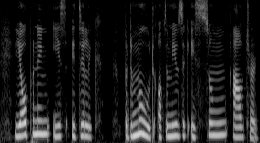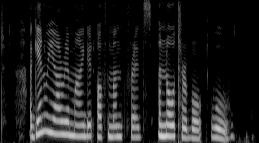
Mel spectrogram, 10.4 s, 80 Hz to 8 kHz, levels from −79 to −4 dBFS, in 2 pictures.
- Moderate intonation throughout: Yes, average, 3.0 semitones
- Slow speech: Yes, slow, 120 wpm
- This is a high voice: Yes, high, 225 Hz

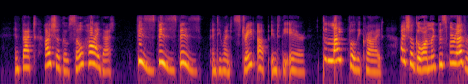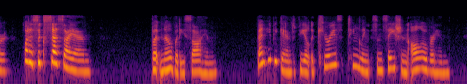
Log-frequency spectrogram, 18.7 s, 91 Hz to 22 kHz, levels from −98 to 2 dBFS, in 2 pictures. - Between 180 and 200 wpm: No, average, 165 wpm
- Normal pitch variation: No, wide, 7.8 semitones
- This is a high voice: Yes, high, 245 Hz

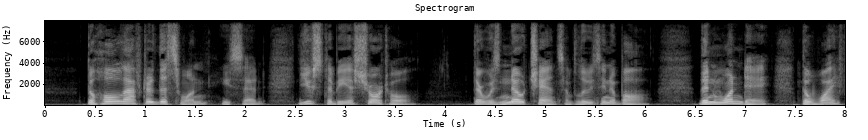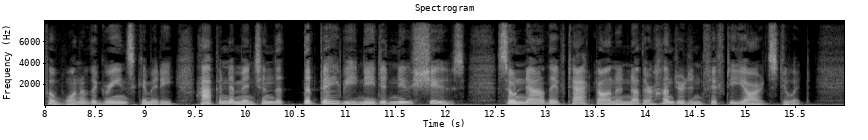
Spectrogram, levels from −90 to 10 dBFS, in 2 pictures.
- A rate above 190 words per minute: Yes, average, 200 wpm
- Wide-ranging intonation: Yes, wide, 6.7 semitones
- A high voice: No, low, 125 Hz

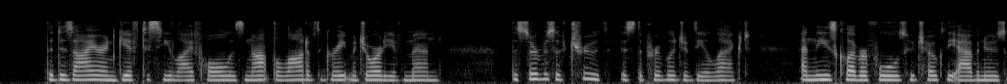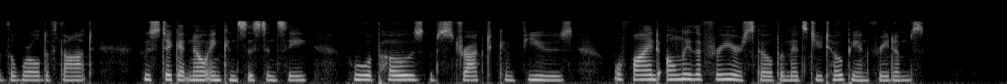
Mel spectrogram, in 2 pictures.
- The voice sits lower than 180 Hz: No, high, 205 Hz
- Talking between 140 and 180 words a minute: Yes, average, 175 wpm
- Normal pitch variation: No, narrow, 1.5 semitones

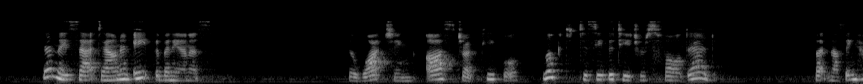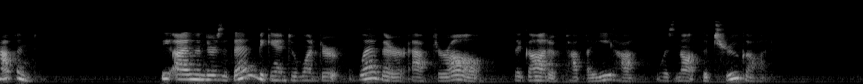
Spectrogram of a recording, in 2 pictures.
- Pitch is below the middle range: No, high, 215 Hz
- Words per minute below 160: Yes, average, 140 wpm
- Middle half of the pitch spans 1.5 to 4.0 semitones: No, average, 4.7 semitones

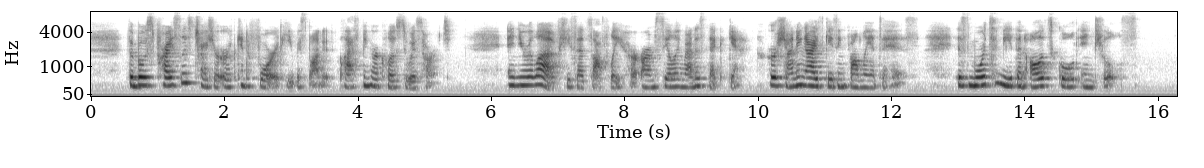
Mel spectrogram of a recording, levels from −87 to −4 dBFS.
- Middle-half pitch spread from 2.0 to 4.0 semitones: Yes, average, 3.0 semitones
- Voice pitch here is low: No, very high, 250 Hz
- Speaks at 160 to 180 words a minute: Yes, average, 165 wpm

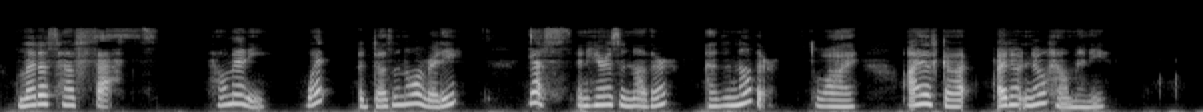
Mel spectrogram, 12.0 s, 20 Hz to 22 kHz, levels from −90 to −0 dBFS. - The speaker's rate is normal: No, slow, 130 wpm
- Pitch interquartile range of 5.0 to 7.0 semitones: No, average, 4.3 semitones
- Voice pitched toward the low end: No, very high, 270 Hz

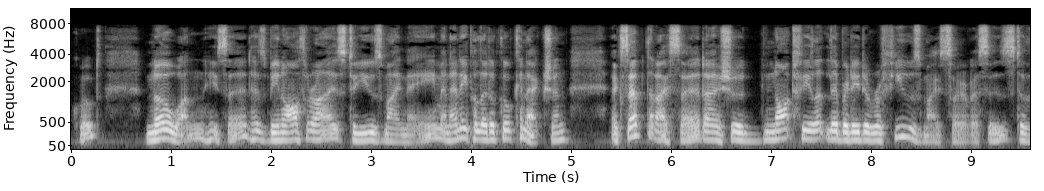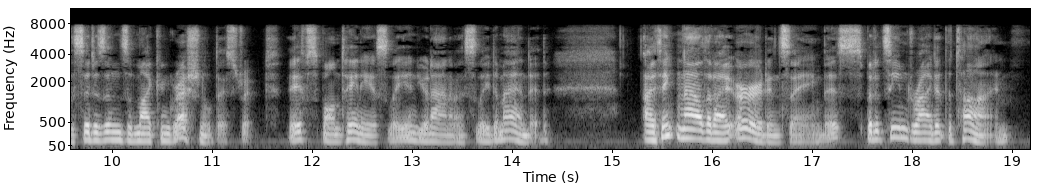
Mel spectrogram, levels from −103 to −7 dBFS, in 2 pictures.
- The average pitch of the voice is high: No, medium, 140 Hz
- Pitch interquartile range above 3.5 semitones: Yes, average, 4.6 semitones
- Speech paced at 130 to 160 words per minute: No, average, 180 wpm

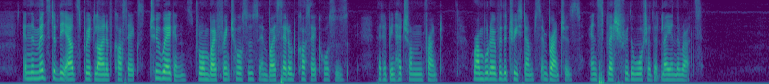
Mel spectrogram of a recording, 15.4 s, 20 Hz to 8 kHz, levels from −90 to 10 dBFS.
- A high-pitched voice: Yes, high, 195 Hz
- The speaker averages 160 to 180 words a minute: Yes, average, 170 wpm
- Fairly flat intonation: Yes, narrow, 1.9 semitones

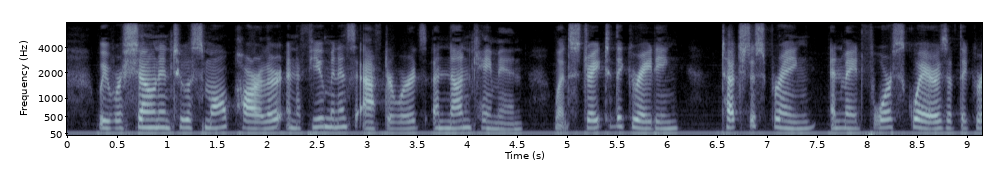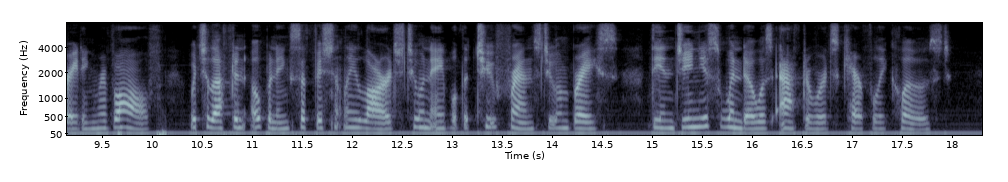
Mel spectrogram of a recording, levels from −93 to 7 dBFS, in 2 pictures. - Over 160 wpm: Yes, average, 170 wpm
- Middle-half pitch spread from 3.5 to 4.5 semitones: No, average, 2.8 semitones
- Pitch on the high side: Yes, high, 195 Hz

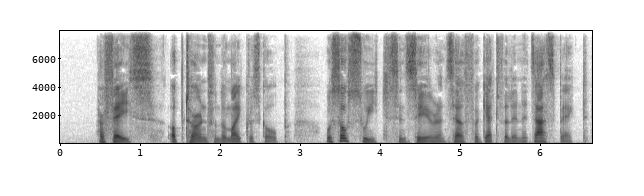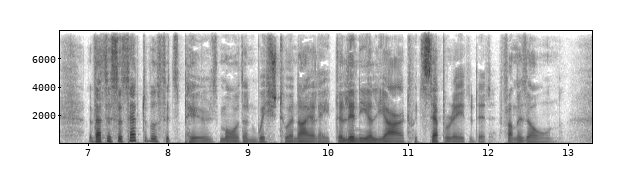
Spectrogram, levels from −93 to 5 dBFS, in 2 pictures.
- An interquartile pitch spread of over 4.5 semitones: Yes, average, 4.9 semitones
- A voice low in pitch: Yes, very low, 95 Hz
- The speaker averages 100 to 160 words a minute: Yes, average, 155 wpm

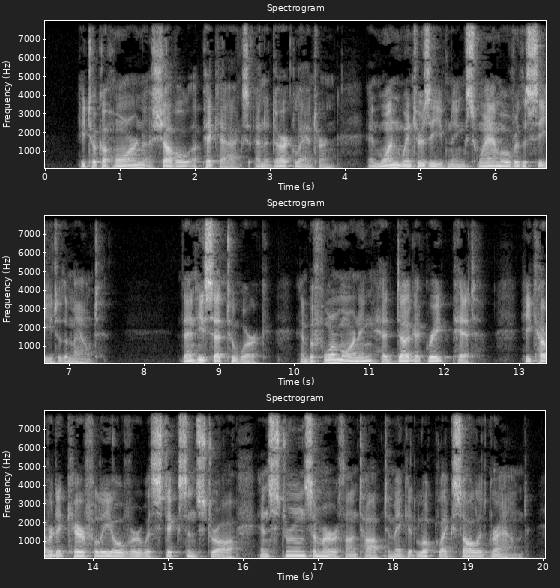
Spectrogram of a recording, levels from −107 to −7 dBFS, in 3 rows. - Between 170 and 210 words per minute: Yes, average, 175 wpm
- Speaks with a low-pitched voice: Yes, low, 100 Hz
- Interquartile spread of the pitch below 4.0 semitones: Yes, average, 3.6 semitones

